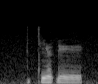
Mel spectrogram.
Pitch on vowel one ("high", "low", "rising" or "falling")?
low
